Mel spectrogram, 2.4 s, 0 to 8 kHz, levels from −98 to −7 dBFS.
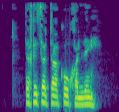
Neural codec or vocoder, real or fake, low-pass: none; real; 7.2 kHz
